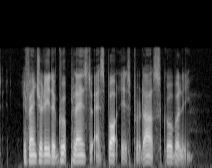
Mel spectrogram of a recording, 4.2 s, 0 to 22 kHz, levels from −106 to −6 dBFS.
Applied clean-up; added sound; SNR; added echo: none; none; none; none.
